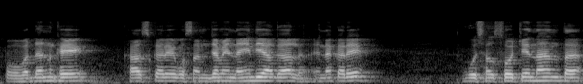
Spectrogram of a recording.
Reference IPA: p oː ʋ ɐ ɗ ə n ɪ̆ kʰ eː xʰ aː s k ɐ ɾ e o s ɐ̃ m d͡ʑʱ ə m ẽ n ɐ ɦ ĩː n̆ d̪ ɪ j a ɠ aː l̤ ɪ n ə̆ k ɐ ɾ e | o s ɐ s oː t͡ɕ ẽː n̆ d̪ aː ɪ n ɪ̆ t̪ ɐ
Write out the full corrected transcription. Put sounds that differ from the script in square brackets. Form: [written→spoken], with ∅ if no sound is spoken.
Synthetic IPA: p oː ʋ ɐ ɗ ə n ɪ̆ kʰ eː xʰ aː s k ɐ ɾ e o s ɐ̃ m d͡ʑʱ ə m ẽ n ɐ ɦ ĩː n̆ d̪ [ɪ→i] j a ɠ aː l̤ ɪ n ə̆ k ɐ ɾ e | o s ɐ s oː t͡ɕ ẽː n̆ d̪ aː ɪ n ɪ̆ t̪ ɐ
